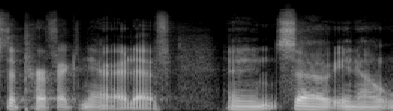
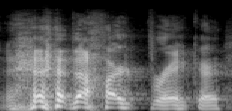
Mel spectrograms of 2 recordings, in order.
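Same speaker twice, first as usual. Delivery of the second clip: laughing; 5 semitones higher, 6 dB louder, much slower than usual. Real, not acted. Laughing at a losing coin.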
